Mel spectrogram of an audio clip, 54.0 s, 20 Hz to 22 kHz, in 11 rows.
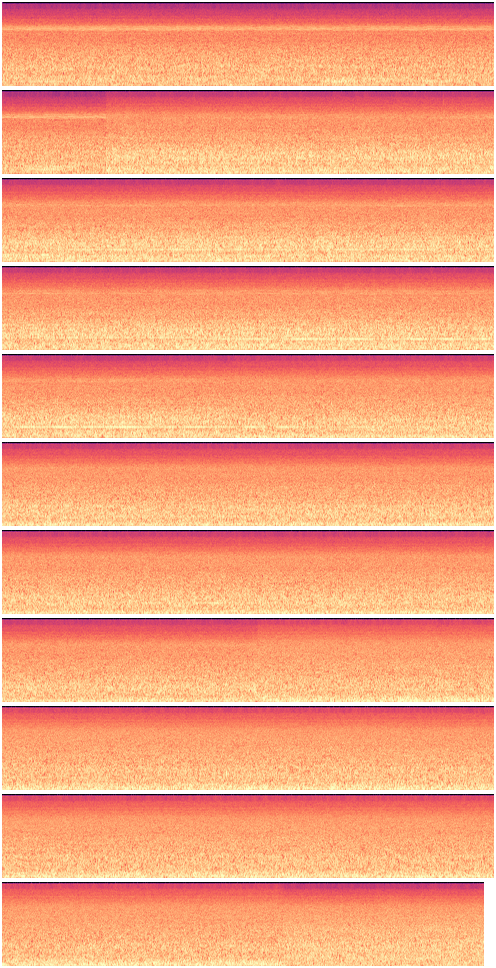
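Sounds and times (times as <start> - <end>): faint steady tone: 0.0 - 36.1
stream rushing over rapids: 0.0 - 54.0.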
